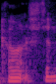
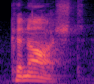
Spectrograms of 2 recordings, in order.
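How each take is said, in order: First: The name sounds like 'Constant', two syllables. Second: The name sounds like 'Canoshed', three syllables. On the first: The speaker calls it right. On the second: The speaker calls it wrong.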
